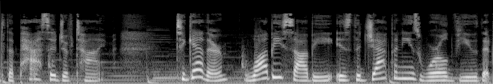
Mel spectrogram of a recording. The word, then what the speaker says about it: Wabi-Sabi: Wabi-Sabi, pronounced Wabi-Sabi, written with characters whose individual meanings are difficult to pin down in English.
